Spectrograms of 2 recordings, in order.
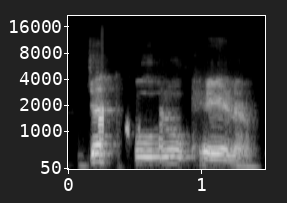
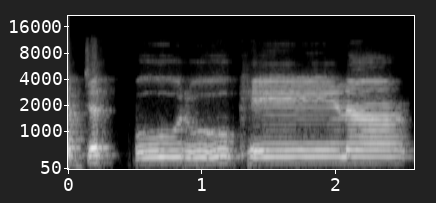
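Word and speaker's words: यत्पुरुषेण: जत पुरुखेण, प्रथम शब्द है ज, आधा त, पु रु खे और न। इसको ख का उच्चारण करेंगे, ठीक है, खे और न, ठीक है। तो हुआ जत पुरुखेण, ठीक है, जत पुरुखेण।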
